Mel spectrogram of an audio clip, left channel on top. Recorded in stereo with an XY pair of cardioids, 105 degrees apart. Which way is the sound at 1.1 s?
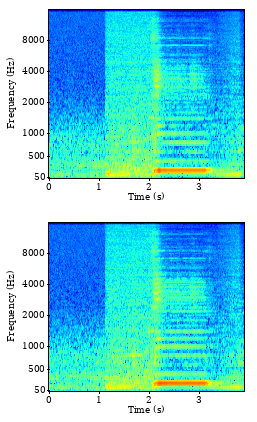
Straight ahead.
